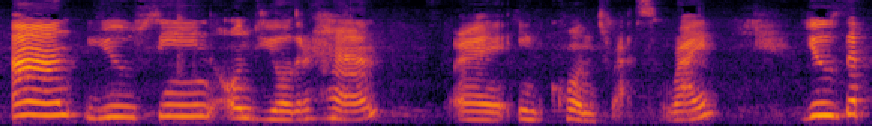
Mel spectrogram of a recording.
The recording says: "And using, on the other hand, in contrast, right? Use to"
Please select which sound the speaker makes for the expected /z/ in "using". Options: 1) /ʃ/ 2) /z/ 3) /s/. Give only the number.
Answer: 3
